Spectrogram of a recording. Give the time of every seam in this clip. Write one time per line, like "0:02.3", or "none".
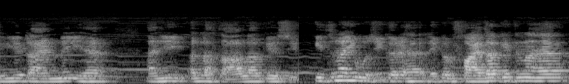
0:02.9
